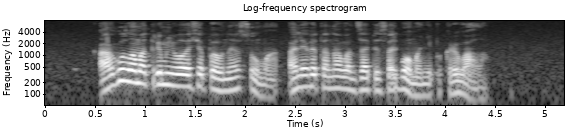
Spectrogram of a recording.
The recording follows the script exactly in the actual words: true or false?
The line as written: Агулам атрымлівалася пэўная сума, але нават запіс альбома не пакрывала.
false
